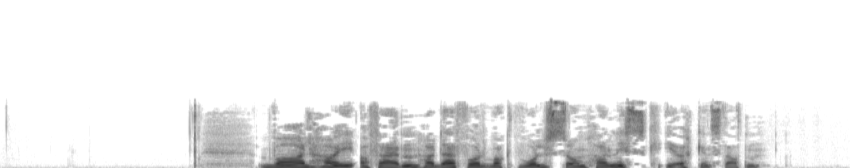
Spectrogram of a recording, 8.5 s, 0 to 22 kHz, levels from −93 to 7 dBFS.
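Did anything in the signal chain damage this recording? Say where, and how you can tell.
Yes, at the codec stage, across the whole speech clip. Nothing is present above 8.9 kHz. Two different sets of codec artefacts are heard together. This is likely transcoding between lossy codecs, fitting a low-rate MP3 re-encoded as HE-AAC. The second encoder spent bits on the first one's damage.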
